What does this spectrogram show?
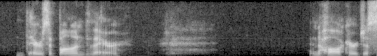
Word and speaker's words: Hakr: His name is Hawker. That's spelled Hakr.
